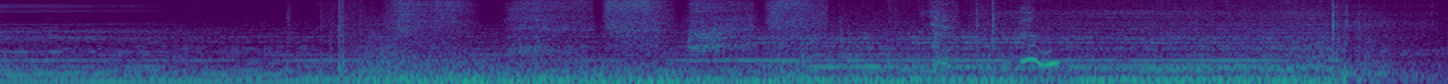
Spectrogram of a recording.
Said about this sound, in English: I'm like, are they maybe, is it maybe that gasp? That's the only thing I hear. That's what they're, I guess, saying is supposed to be Villanelle.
